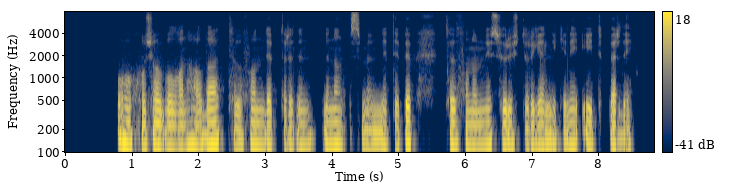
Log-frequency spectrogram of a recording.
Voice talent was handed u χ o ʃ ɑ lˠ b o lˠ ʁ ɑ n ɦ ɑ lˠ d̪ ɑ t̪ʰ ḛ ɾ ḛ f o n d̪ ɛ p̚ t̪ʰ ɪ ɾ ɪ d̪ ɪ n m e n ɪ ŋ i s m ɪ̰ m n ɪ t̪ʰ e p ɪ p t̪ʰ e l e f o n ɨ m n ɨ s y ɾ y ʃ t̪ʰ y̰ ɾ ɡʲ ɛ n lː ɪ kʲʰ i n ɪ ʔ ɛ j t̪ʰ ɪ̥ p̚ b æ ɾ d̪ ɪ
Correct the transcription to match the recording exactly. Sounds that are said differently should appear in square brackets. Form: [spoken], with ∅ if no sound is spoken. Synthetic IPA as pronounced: u χ o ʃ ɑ lˠ b o lˠ ʁ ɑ n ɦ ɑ lˠ d̪ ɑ t̪ʰ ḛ [l] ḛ f o n d̪ ɛ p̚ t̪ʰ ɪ ɾ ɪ d̪ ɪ n m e n ɪ ŋ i s m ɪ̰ m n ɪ t̪ʰ e p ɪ p t̪ʰ e l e f o n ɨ m n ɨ s y ɾ y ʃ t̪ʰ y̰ ɾ ɡʲ ɛ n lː ɪ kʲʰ i n ɪ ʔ [e] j t̪ʰ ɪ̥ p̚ b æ ɾ d̪ ɪ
